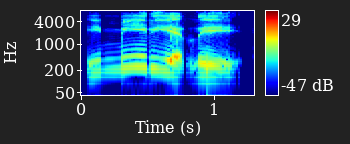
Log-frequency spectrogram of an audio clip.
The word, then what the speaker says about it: immediately: And obviamente los nativos van a hacer van a pronunciar di. Chicos, si pueden, no sé si la palabra es tararear. Si practican eso, de ahí suena el sonido de la T y la D en el inglés americano, right?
